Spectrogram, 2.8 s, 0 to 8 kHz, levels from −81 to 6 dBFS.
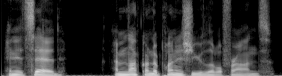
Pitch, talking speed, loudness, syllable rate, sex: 115 Hz, 235 wpm, -17 LUFS, 5.9 syllables/s, male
